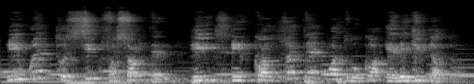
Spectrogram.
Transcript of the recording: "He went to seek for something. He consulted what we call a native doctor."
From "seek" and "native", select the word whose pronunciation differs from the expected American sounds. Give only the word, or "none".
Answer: native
